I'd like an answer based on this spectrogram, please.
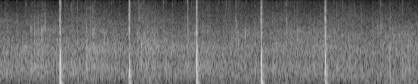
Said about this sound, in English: And yeah, you can clap for that. That's exciting.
